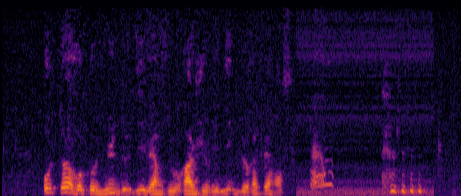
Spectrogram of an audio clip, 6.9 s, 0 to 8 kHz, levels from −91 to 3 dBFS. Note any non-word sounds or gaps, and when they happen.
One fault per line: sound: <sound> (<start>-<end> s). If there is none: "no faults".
sound: bark (4.7-5.0 s)
sound: laugh (5.7-6.4 s)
